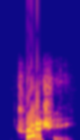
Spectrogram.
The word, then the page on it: trashy: American English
